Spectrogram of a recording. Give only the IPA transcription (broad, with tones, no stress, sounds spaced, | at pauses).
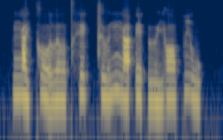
ŋ a˧˩ j k oː˧˩ l ɤː˩ t̪ʰ eː˧˥ k̚ s ɯː˩˧ n ŋ a˩˧ ʔ e˧ ʔ ɯː˩ j ɔː˧ p i˥˨ w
